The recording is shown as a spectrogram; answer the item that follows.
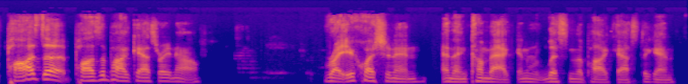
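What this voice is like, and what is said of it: Slightly scratchy, hoarse voice. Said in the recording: “I am kind of losing my voice, so that's why I'm a little scratchy.”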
